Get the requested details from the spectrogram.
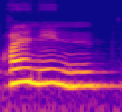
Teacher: عین کو نکالیں کہاں سے؟ وسط حلق سے۔ فتحہ کی حرکت 1 کاؤنٹ، نون کو نون سے ملائیں گے کیونکہ آگے تشدید آ رہی ہے، ٹائم ٹیکنگ ہوگا، ٹائٹلی جوائن کریں گے نون کو نون سے، اور فتحہ کی جو حرکت ہے وہ 1 کاؤنٹ ہی پڑھیں گے۔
